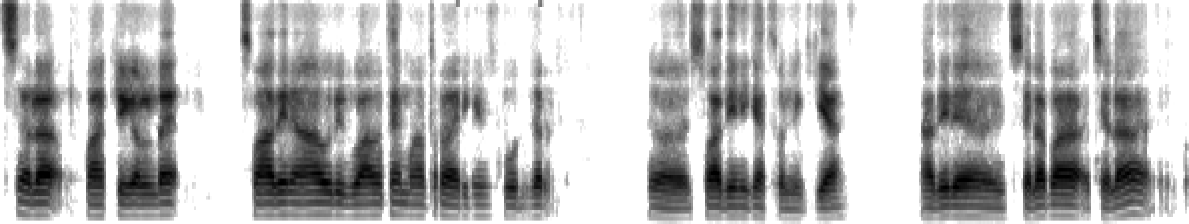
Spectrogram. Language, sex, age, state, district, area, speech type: Malayalam, male, 30-45, Kerala, Idukki, rural, spontaneous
